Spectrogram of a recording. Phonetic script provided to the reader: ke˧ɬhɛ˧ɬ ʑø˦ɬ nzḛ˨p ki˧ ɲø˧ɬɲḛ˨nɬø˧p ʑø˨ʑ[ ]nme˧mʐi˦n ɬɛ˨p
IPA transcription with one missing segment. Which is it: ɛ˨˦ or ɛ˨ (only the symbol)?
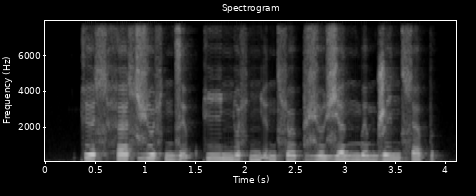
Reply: ɛ˨˦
